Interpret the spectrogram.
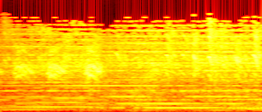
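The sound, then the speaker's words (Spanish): A flock of crows caws in quick, harsh bursts as it flies out past a window, several calls overlapping over a few seconds, fairly loud, with a steady low drone underneath. “Bandadas de cuervos salen volando de Invernalia.”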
